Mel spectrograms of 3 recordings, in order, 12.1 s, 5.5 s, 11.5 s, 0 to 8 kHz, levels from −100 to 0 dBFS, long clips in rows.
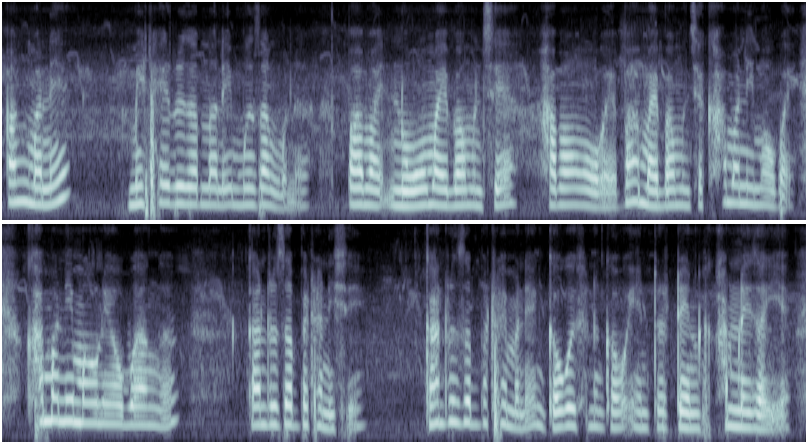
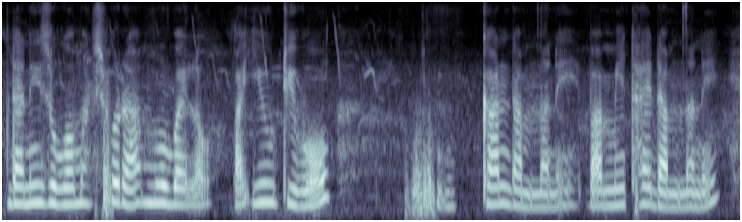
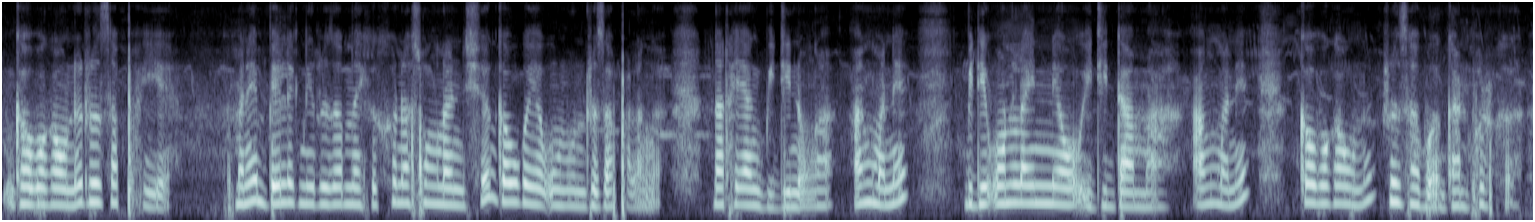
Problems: constant background noise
